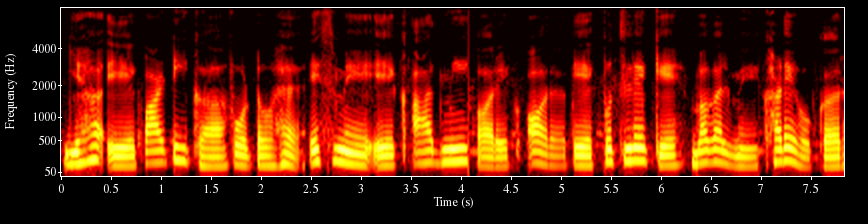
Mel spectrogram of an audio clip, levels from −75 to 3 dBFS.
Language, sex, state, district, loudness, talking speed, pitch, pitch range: Hindi, male, Uttar Pradesh, Hamirpur, -15 LUFS, 155 wpm, 145 Hz, 125-175 Hz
